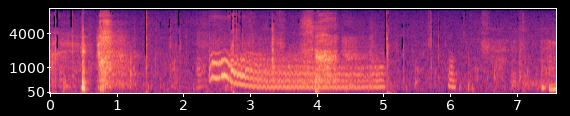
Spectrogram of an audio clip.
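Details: Puppy with eyes almost open lets out a long whine that jumps up, then slides down and holds a low, nasal, harmonic-rich tone for over two seconds, followed by brief squeaks and handling clicks.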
